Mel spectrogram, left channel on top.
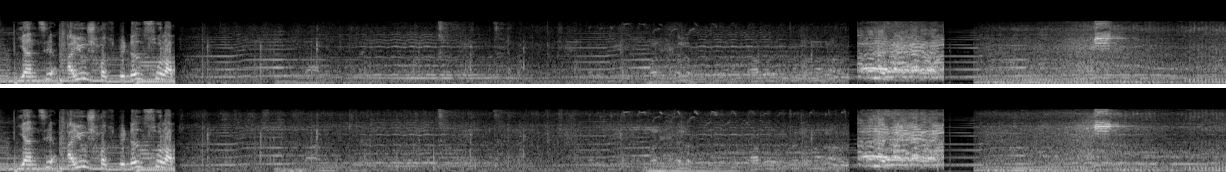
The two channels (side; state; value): both; normal; correlation 0.65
